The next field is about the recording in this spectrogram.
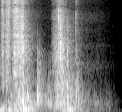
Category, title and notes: Sound effects > Objects / House appliances
A three hole paper punch punching holes in paper.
